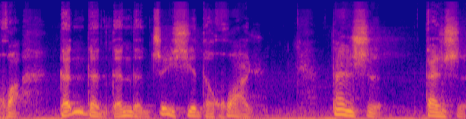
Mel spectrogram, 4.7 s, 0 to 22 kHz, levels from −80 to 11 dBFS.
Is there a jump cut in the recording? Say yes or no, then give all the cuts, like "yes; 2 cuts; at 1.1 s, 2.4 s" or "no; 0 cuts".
no; 0 cuts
